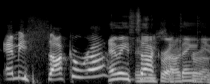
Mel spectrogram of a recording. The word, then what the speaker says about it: Emi Sakura: Oh my God, I'm going to butcher the name. Emma, help me, Matt. Emma, I want to say Emma Sakura, but I don't think that's right. Emi Sakura?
